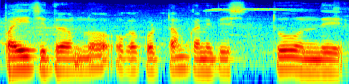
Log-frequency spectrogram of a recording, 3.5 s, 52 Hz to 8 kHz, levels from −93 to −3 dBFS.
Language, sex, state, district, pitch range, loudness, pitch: Telugu, female, Telangana, Hyderabad, 115-125 Hz, -17 LUFS, 120 Hz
